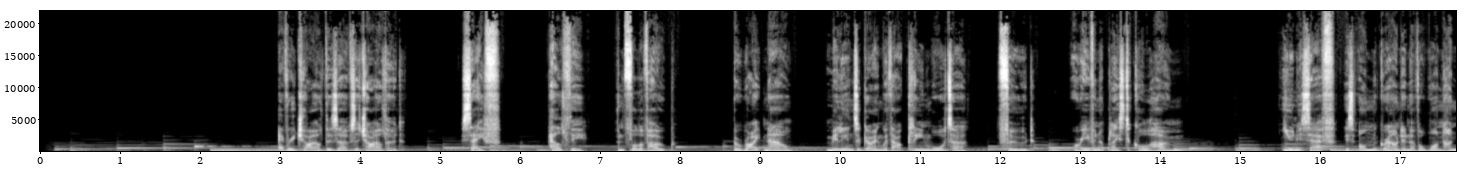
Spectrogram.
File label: COMMERCIAL; UNICEF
